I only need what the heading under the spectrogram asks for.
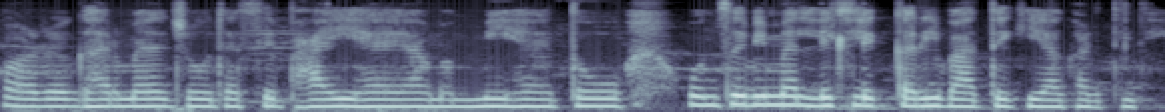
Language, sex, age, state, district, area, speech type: Hindi, female, 30-45, Madhya Pradesh, Bhopal, urban, spontaneous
